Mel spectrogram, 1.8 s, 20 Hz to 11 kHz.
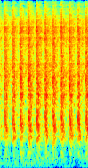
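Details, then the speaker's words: Diesel car (V2/B2), long cranking with no start: steady starter cranking at about six even pulses a second that never catches; glow plug heater relay fault suspected. "दोस्तों, ये देखें, लंबा सलफ ले रही है गाड़ी, स्टार्ट नहीं हो रही।"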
